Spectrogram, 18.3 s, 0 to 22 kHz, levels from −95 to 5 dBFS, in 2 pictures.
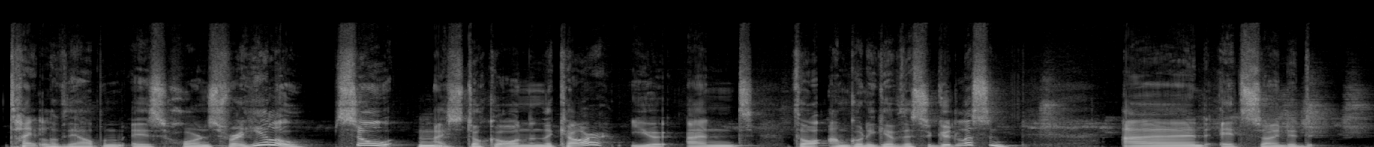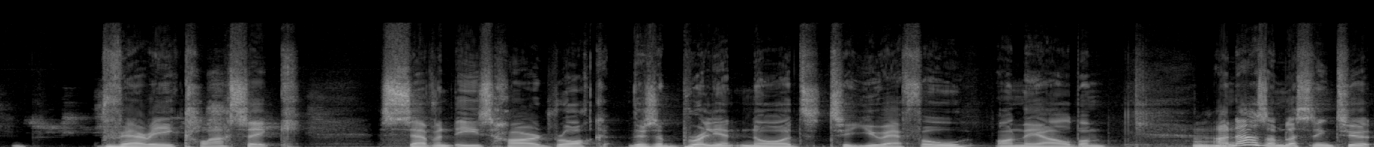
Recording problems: animal sounds; faint; throughout; 20 dB below the speech

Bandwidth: 18.5 kHz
